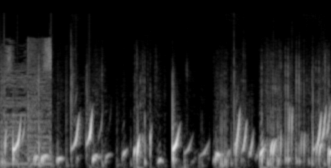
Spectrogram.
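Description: Bubbly plop sound effects: a rapid, irregular string of short blips, each rising quickly in pitch, several a second.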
